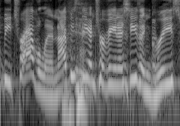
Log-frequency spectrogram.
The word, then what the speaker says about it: Travina: I be seeing Travina.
